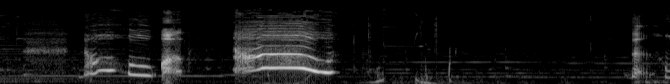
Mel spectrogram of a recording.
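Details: A female streamer with hiccups during a live stream: sudden, sharp, gulping hiccups break up her speech and a drawn-out cry, with soft background music; she says one moved her whole body.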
